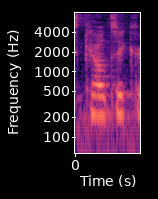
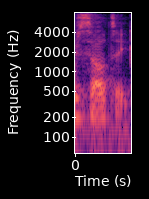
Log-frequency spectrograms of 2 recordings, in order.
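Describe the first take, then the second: First: Celtic said with a K sound, KEL-tik; hard-C pronunciation. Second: Celtic said with an S sound, SEL-tik; soft-C pronunciation. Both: Shown as a demonstration. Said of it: "however you wanna say it".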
